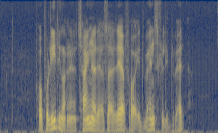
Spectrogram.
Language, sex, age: Danish, male, 57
